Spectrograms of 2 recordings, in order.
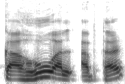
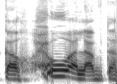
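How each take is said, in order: First: The h comes lightly from the mouth. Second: The h comes from deep in the throat. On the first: The speaker calls it right. "হবে কাহুয়াল আবতার কারণ এখানে হায় হাওয়াজ আছে ... মুখের ভিতর থেকে" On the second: The speaker calls it wrong. "আমরা অনেকে বলি কাহুয়াল আবতার বলি সো কাহুয়াল আবতার হবে না"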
